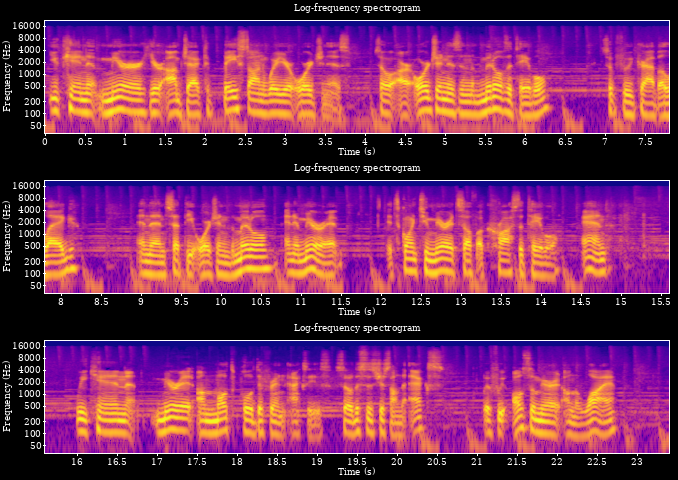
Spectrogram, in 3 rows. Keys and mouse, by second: 16.3 middle click, 18.3 middle click, 19.6 middle click, 22.4 click, 23.0 middle click.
